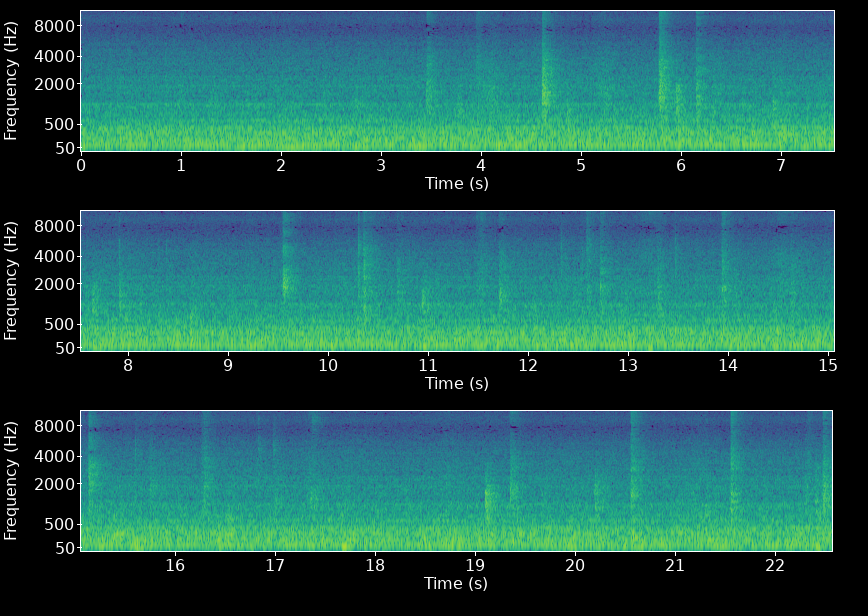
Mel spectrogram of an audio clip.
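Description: A condenser tumble dryer hums as it runs.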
